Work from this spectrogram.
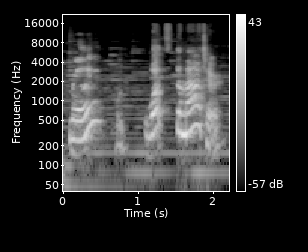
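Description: A middle-aged woman playing a witty, poised detective's wife with an arch, measured manner, in old-time radio mystery style. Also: sits high, very animated, a bit bright, muffled recording, heavily acted. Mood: curious. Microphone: video call. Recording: faint music behind.

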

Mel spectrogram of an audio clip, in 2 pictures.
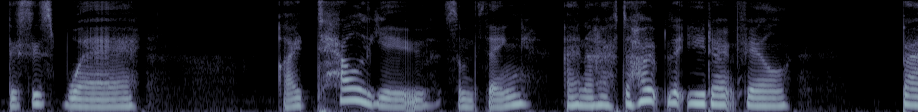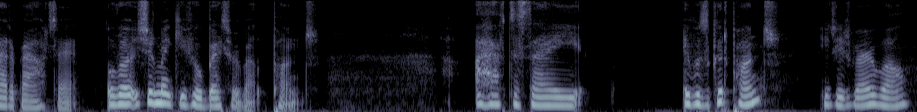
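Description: A woman's voice: fairly low pitch, normal speed, darkish tone, dry recording, studio quality, natural voice. A woman playing a playful, affectionate girlfriend in an intimate ASMR roleplay, with a teasing manner. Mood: teasing, modest. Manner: teasing, giggly, sometimes dropping to a whisper. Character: playful affectionate new girlfriend, proud martial arts instructor. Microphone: close microphone in a dry room.

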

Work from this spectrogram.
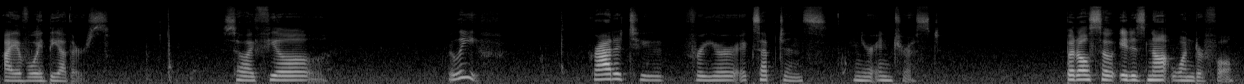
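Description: Woman playing a lonely wary raft survivor in an audio drama, slow careful halting talk, faint ambient noise. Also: medium pitch, natural voice. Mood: wary, sad. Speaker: actor.

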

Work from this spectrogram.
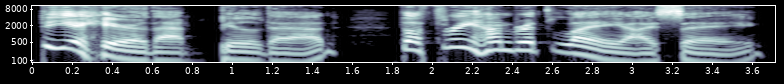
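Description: A man's voice: medium pitch, huge pitch swings, measured pace, no room sound, clean studio sound. A man voicing a hot-tempered old sea captain in a storybook reading, thundering in archaic sailor speech. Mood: insistent. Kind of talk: audiobook character acting.

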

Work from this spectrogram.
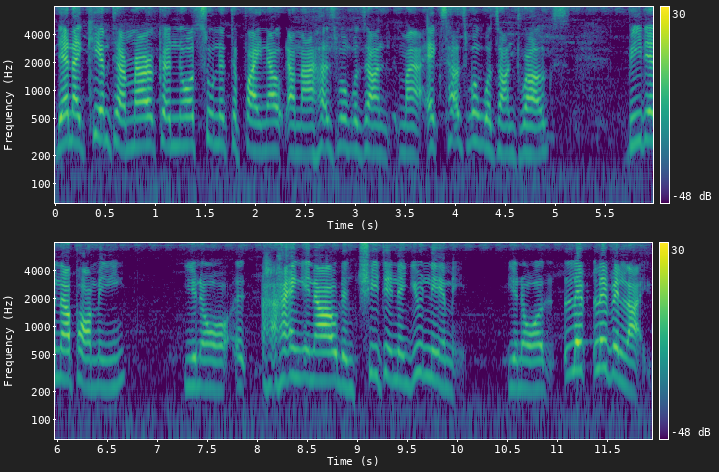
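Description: A woman's voice: fairly high pitch, normal speed, a bit bright. A middle-aged woman from Barbados with a Barbadian accent, telling her life story earnestly as an interview guest in an outdoor garden on a lapel mic. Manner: earnest, emphatic storytelling with restarts.

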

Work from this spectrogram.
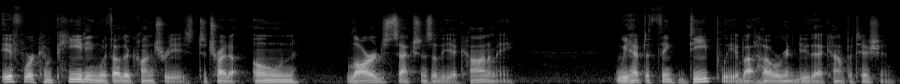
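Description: A man's voice: deep voice, moderate pace, darkish tone. A man in his forties, a scientist, speaking earnestly and emphatically in an interview. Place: interview set, dark backdrop.

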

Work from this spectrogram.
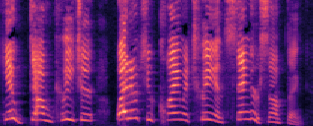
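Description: A squawking silly parrot. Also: female voice, extremely high pitch, very animated, normal speed, a bit bright, voice pushed up, heavily acted. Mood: shouting. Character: plump silly red parrot that mimics everything.

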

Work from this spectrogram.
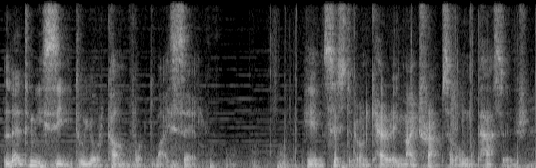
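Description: A young man narrates a classic novel with theatrical deliberation. His lowish voice rises and falls dramatically and has a creaky grain, over faint music. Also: poor audio. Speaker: audiobook narrator.

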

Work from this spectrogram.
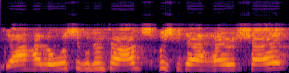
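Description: A man with a foreign accent, not a native German speaker, making a halting sales pitch by phone. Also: fairly even intonation. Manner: halting, broken phrasing. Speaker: cold-calling telemarketer. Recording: tinny phone line, busy call center chatter.

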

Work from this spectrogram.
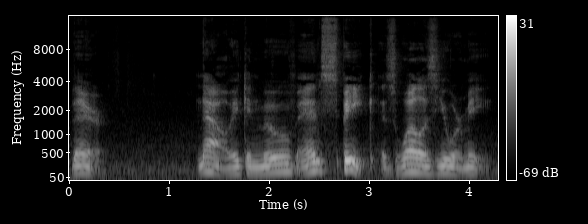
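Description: A man's voice: lowish voice, darkish tone, a little hiss or hum, natural voice. Man playing a formal, earnest lab assistant. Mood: calm, reassuring. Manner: formal, measured. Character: earnest, calm male laboratory assistant scientist. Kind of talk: 1940s radio drama acting.

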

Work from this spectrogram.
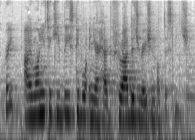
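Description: A woman's voice: mid-range voice, steady tone, fairly quick, darkish tone, faint music behind. A teenage girl from Ukraine, reading an earnest prepared speech from notes at a lectern on a conference stage. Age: teens. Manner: earnest, reading from notes, rises in intensity near the end. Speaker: student speaker. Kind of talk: prepared speech read aloud. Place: conference stage in a dark hall.

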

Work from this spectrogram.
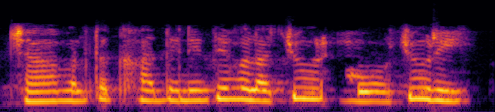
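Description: Female caller, Saraiki accent, fairly high gravelly voice, casual intimate talk on a tinny phone line. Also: fairly even intonation, normal speed. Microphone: telephone line. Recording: tinny phone call recording.

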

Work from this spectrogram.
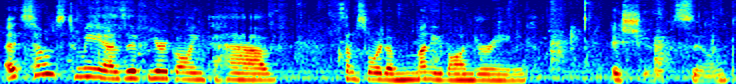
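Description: A young woman doing an ASMR card-reading role-play with a halting, unhurried delivery. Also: mid-range voice. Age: young adult. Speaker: ASMR performer in a fortune-teller role-play. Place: small home room, indoors. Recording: noisy amateur webcam-style room recording.

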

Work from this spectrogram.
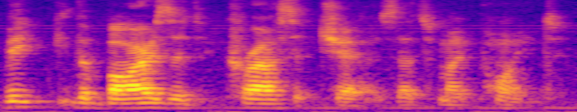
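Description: A man's voice: medium pitch, a little slow. A man in an argumentative group discussion as a screenwriter, insistent and repeating himself, recorded from a distance. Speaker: screenwriter defending his script. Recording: distant mic with some noise.

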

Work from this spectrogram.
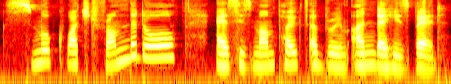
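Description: A woman reading a children's story aloud as an expressive storyteller. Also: lowish voice, unhurried, no echo, low-quality recording.

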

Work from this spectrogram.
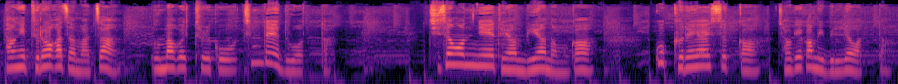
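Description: Young actress as a sulky idol dancer, high voice, light music bed, audio drama narration. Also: female voice, normal speed, close to an everyday voice. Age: young adult. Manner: sulky and sharp.

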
